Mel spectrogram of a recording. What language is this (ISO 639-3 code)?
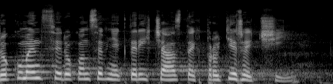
ces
